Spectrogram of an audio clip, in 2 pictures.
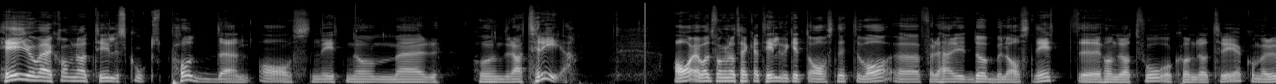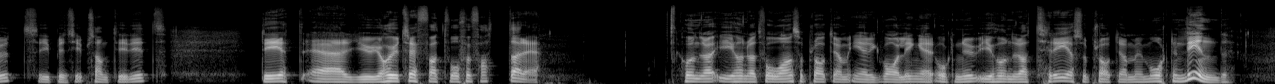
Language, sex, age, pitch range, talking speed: Swedish, male, 30-49, 115-145 Hz, 140 wpm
